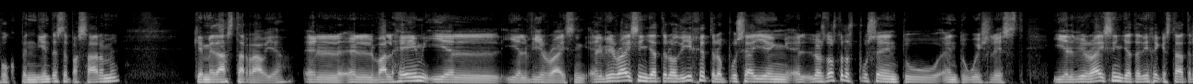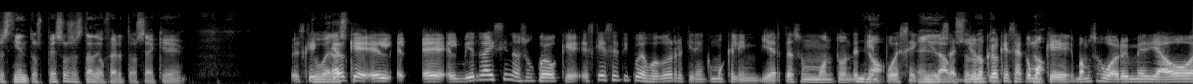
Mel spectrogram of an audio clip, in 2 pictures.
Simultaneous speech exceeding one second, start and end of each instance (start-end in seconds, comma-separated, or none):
20.5-22.4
